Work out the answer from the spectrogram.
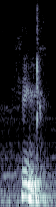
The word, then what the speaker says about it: ging: ging. Yeah, so this, you know there's a g here, but you don't pronounce it as a g, it's a ng sound.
